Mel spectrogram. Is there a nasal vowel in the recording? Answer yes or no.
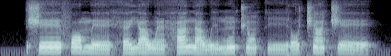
yes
